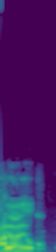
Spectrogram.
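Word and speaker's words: gaol: Or put Derby Jail in, and it can, but it's G-A-O-L, Derby Jail. – And Derby is spelled with how? – D-E-R-B-Y, mm-hmm.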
